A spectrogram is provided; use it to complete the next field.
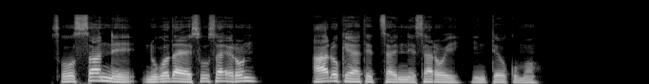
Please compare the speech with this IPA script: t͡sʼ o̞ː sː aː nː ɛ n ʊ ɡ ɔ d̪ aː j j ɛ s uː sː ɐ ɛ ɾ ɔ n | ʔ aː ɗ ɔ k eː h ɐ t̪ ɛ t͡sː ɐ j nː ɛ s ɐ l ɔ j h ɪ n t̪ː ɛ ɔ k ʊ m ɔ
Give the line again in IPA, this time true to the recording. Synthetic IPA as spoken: t͡sʼ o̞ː sː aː nː ɛ n ʊ ɡ ɔ d̪ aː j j ɛ s uː s ɐ ɛ ɾ ɔ n | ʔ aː ɗ ɔ k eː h ɐ t̪ ɛ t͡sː ɐ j nː ɛ s ɐ ɾ ɔ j h ɪ n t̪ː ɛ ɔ k ʊ m ɔ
